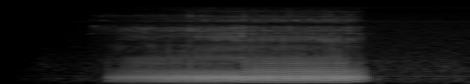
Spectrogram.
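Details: Boss, a French Bulldog napping under a kotatsu, gives one loud, rattling snore lasting over a second, a coarse vibrating rumble that swells and cuts off sharply indoors.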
